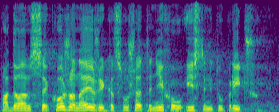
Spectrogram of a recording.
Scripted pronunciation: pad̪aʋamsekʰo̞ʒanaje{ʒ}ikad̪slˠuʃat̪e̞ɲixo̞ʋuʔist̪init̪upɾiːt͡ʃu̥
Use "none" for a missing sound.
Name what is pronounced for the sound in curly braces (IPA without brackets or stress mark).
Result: ʒ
